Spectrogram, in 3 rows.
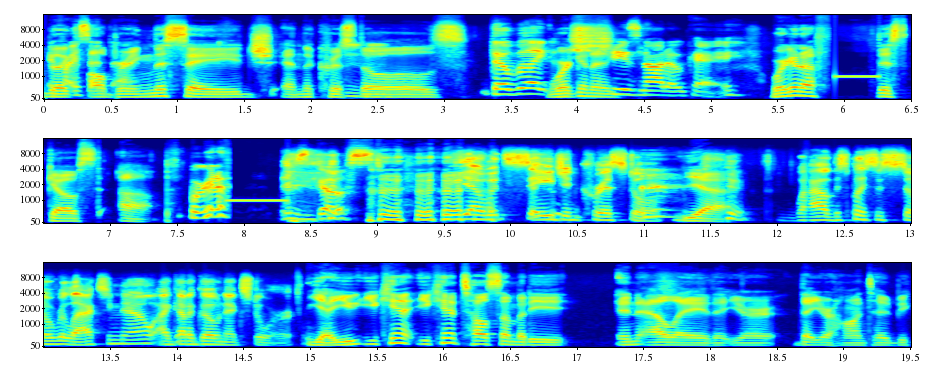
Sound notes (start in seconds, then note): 5.9 beep; 7.8 beep; 8.3 laughing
